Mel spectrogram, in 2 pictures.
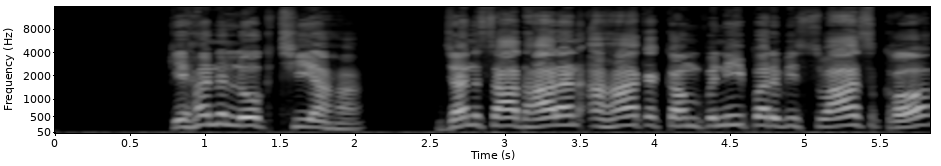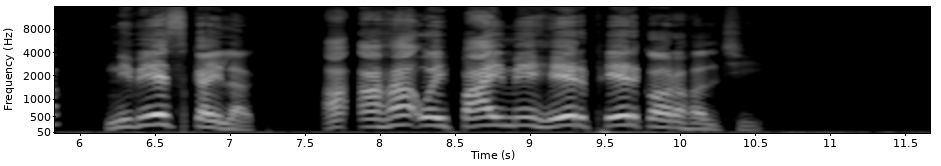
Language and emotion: Maithili, disgusted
